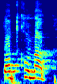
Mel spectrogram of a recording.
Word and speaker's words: তৎক্ষণাৎ: আর এই যে নটা তো এই যে মূর্ধন্য, দেখেন এখানে মূর্ধন্যের কিন্তু নিজস্ব উচ্চারণ নাই, দন্তান্নয়ের মতো উচ্চারণ হচ্ছে, তৎক্ষণাৎ।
